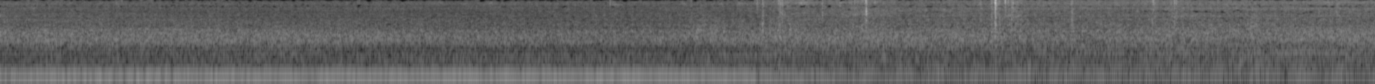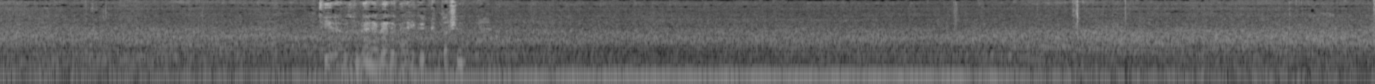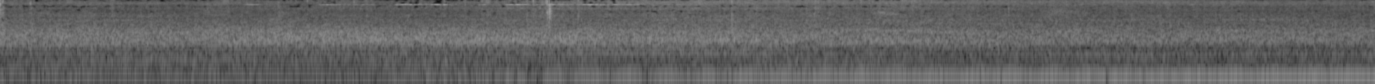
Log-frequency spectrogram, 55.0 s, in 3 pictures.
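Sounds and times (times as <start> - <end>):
vehicle engine idling: 0.0 - 55.0
faint clicks: 43.7 - 44.5.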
